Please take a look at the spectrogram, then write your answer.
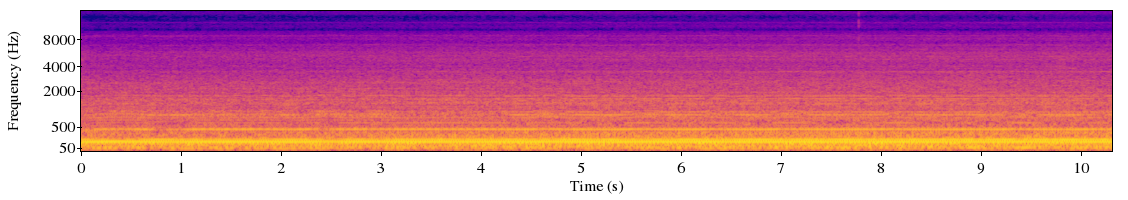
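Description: Rotax 914 Turbo aircraft engine running steadily on a dyno at cruise power, a continuous loud droning hum with a strong low tone and even, unbroken rumble throughout.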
